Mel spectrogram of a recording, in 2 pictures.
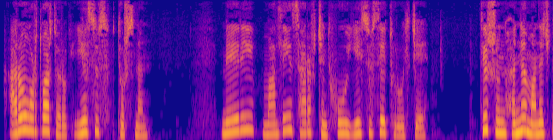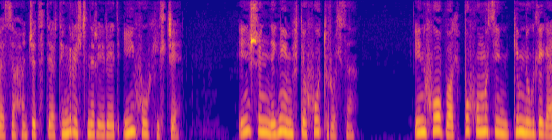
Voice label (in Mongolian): good news mongolian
